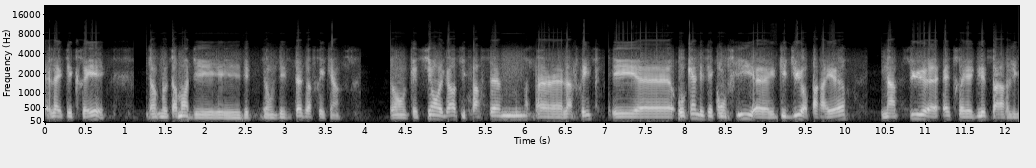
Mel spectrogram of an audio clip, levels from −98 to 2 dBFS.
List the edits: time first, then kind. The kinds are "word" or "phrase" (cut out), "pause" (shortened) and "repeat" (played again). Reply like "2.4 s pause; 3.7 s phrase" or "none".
1.8 s word; 2.5 s word; 5.2 s phrase; 7.0 s pause; 9.2 s word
